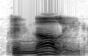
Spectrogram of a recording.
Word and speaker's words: finale: And this is finale. Finale. This is lee. People call it lay, but this is lee.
